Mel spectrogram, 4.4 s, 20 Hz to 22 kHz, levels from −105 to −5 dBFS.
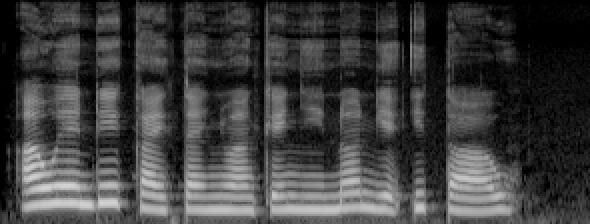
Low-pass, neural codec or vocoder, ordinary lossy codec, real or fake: none; none; none; real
